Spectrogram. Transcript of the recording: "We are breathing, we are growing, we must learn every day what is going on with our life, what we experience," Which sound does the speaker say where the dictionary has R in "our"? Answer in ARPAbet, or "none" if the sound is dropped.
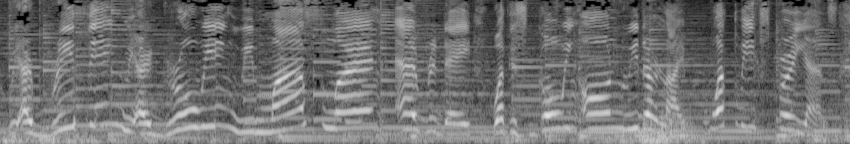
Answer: W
